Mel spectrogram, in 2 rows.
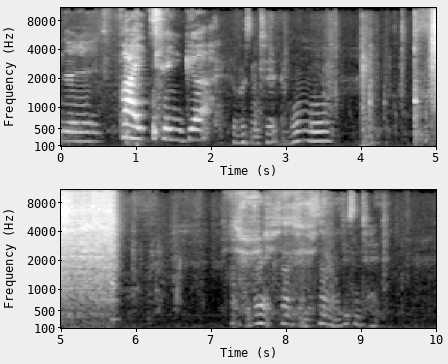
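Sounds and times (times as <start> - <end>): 
speech: 0.0 - 4.2, 7.5 - 9.4
steam iron hissing steam: 4.8 - 5.8.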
